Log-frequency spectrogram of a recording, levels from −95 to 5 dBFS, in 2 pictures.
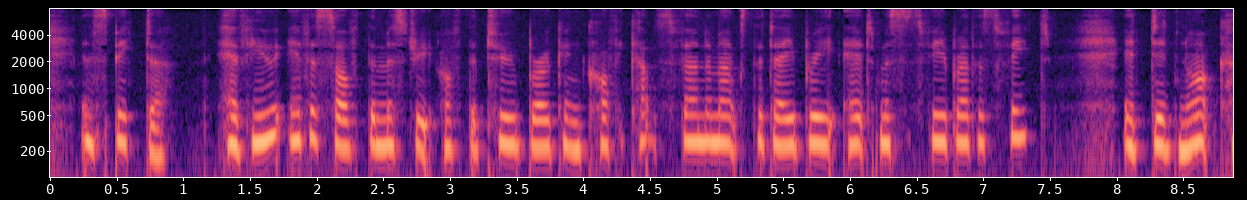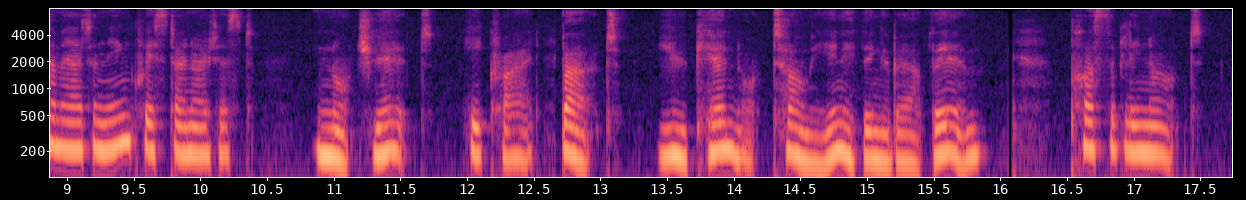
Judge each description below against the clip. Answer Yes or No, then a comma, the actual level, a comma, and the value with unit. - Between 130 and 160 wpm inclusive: Yes, average, 150 wpm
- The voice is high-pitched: Yes, high, 215 Hz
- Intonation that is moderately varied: Yes, average, 4.3 semitones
